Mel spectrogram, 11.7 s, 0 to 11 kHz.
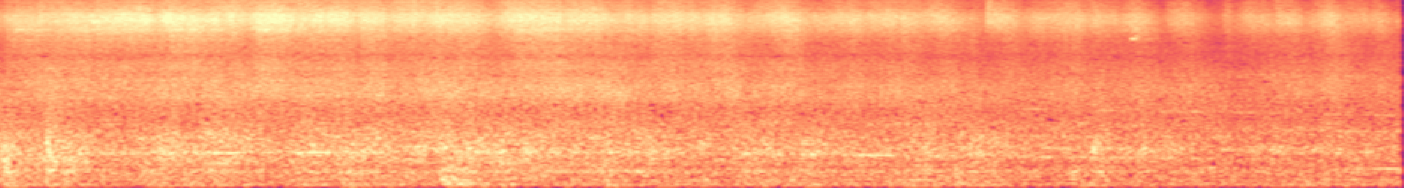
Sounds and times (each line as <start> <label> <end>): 0.0 Trains 11.7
